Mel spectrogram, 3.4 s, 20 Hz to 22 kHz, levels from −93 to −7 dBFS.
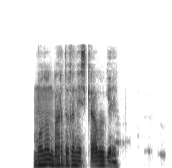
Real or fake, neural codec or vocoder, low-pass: real; none; 7.2 kHz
